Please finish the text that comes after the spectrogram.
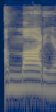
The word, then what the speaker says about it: Amad: Amad I'm a 26-year-old Amad okay that's how you pronounced the last name trans woman that's just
